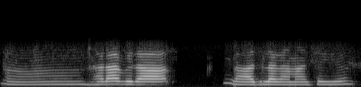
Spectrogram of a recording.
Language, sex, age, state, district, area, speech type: Maithili, female, 30-45, Bihar, Purnia, rural, conversation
